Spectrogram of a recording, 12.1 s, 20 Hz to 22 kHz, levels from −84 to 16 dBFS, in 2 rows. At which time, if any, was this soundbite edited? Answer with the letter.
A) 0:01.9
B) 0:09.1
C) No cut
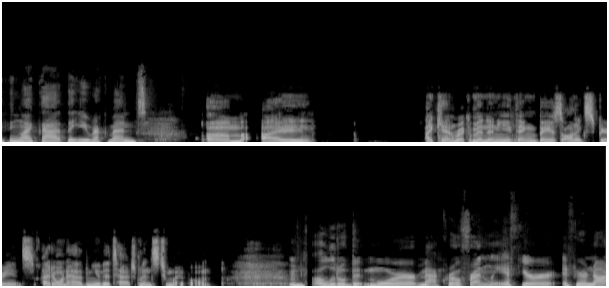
B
